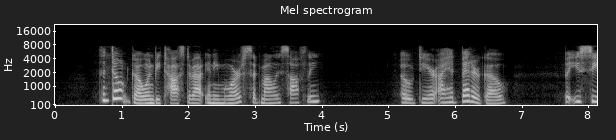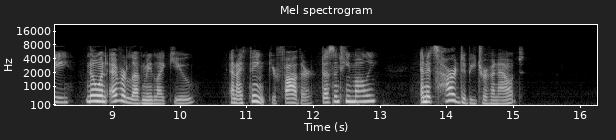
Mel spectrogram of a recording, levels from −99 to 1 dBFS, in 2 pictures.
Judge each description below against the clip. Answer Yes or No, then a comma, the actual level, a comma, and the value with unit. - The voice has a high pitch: Yes, high, 200 Hz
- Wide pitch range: Yes, wide, 6.6 semitones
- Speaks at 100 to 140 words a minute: No, average, 160 wpm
